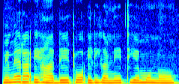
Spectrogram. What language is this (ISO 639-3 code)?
kik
